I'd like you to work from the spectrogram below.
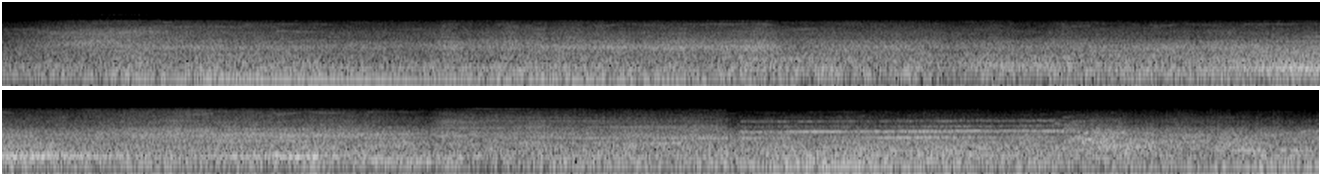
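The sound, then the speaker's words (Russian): A dense, steady, rhythmic clatter of rolling wheels fills the scene, then gradually gives way to electronic sounds sampled and edited by a composer, with sustained synthetic tones rising out of the noise near the end. No one speaks. “земные шумы вроде мерного стука колес незаметно сменяются электронными, сэмплированными и отредактированными композитором.”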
